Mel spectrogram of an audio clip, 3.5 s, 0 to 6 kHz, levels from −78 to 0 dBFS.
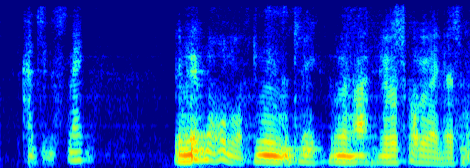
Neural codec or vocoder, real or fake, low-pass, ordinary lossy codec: codec, 24 kHz, 1 kbps, SNAC; fake; 5.4 kHz; Opus, 16 kbps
